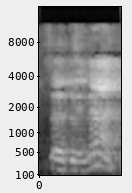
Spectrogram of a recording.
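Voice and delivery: ordinary talk, nothing marked

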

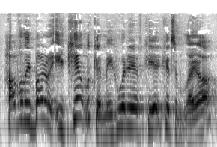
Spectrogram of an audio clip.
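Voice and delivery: ordinary talk

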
